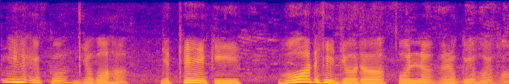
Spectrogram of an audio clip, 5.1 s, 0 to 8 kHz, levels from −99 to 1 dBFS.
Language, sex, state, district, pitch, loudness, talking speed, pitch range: Punjabi, male, Punjab, Kapurthala, 160 Hz, -19 LUFS, 155 wpm, 155-190 Hz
